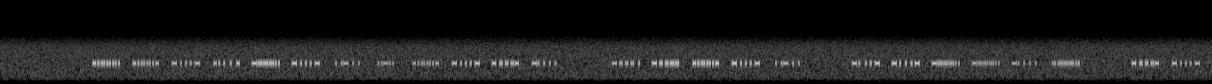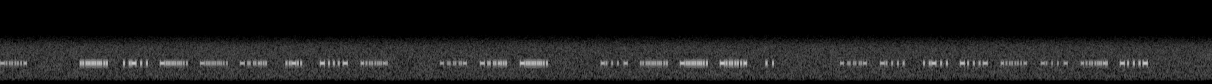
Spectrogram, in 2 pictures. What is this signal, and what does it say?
Hellschreiber (Feld-Hell, 122.5 baud), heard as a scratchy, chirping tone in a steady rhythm, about 1000 Hz, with radio static and fading. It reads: CONVENTIONAL FRONT WHEELS AND STEERING ARE USED, ALTHOUGH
